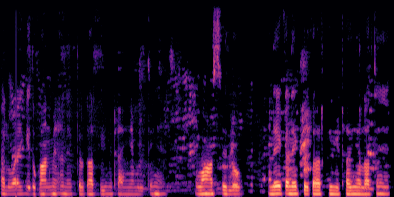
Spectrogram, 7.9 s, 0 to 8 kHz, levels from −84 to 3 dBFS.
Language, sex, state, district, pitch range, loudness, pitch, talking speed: Hindi, male, Uttar Pradesh, Hamirpur, 140-150 Hz, -18 LUFS, 145 Hz, 150 wpm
